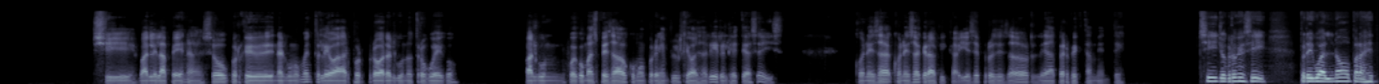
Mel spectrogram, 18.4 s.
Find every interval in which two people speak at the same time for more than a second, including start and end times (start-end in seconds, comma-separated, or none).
none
